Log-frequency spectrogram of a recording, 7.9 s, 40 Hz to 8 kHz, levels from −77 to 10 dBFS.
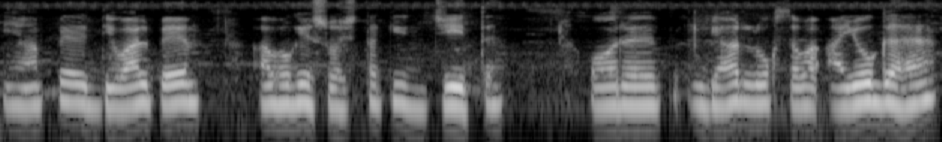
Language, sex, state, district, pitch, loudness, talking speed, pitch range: Hindi, male, Bihar, Purnia, 160 Hz, -18 LUFS, 120 wpm, 155-170 Hz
